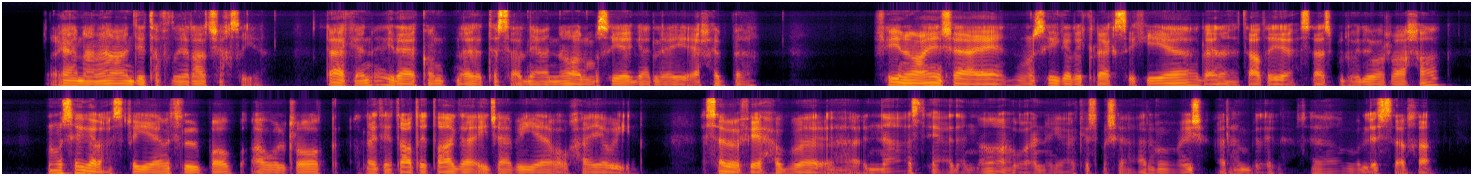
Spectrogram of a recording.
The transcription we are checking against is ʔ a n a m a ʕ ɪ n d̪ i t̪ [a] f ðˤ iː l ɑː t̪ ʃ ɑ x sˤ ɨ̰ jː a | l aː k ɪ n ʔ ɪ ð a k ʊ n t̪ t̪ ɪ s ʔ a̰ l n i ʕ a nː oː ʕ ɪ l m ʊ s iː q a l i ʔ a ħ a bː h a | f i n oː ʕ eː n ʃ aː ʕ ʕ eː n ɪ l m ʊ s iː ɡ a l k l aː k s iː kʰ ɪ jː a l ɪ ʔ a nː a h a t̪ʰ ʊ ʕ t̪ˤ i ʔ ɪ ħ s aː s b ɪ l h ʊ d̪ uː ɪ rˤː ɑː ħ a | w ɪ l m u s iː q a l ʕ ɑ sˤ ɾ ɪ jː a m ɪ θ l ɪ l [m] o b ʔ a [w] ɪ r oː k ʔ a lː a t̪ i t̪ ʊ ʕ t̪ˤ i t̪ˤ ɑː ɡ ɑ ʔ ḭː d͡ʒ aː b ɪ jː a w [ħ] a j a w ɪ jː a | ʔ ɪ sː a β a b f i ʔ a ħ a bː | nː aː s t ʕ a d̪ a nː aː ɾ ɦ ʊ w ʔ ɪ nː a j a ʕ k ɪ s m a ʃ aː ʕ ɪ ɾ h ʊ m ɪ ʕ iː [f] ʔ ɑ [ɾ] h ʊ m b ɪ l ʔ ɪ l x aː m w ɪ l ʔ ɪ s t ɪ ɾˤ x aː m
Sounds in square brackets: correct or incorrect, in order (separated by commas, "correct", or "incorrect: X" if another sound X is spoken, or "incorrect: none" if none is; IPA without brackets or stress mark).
incorrect: ɑ, incorrect: b, correct, correct, incorrect: ʃ, correct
